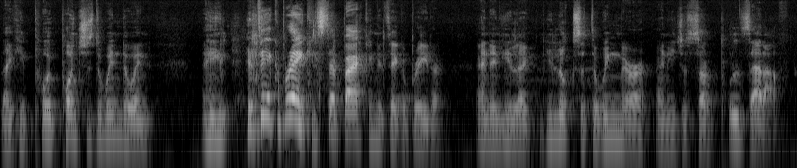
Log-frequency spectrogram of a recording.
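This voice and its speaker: A man's voice: mid-range voice, lively intonation, fairly quick, fairly bright tone. An Irish man co-hosting a podcast, telling film stories in a casual, informal and sweary way. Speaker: podcast co-host. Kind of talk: casual film chat, animated storytelling.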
